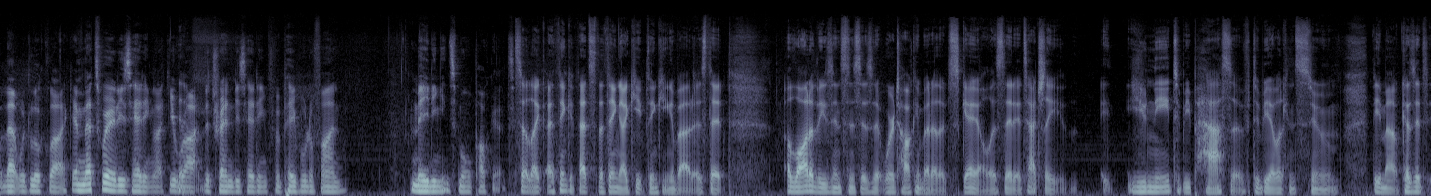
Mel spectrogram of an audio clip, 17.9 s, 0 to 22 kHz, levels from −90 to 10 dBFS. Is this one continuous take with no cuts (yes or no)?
no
